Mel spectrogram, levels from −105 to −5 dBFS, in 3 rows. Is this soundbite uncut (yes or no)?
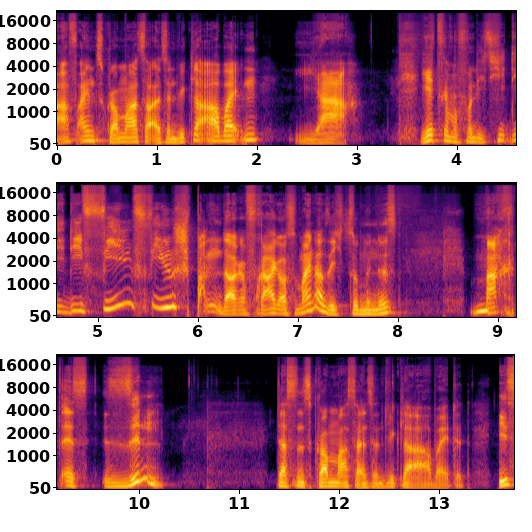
yes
